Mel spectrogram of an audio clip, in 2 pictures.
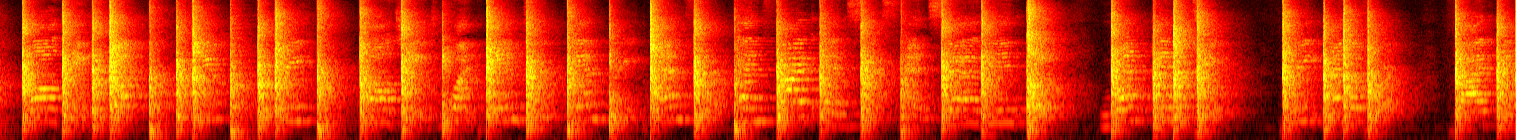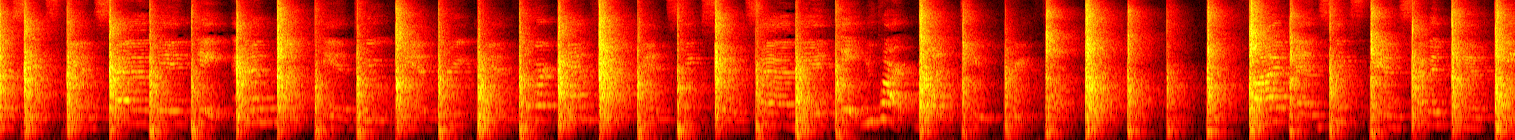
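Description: Metal taps on tap shoes striking a wooden tap board in fast, rhythmic runs of steps from a beginner combination (stomps, toe-heel taps, paradiddles, ball changes). There are brief pauses about eleven and thirteen seconds in.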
